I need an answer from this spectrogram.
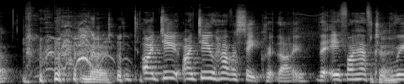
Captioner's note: laughing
